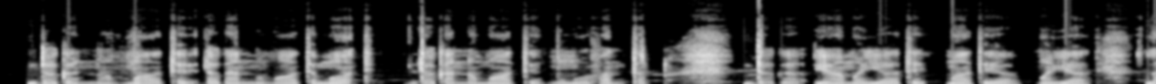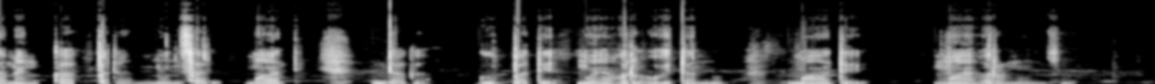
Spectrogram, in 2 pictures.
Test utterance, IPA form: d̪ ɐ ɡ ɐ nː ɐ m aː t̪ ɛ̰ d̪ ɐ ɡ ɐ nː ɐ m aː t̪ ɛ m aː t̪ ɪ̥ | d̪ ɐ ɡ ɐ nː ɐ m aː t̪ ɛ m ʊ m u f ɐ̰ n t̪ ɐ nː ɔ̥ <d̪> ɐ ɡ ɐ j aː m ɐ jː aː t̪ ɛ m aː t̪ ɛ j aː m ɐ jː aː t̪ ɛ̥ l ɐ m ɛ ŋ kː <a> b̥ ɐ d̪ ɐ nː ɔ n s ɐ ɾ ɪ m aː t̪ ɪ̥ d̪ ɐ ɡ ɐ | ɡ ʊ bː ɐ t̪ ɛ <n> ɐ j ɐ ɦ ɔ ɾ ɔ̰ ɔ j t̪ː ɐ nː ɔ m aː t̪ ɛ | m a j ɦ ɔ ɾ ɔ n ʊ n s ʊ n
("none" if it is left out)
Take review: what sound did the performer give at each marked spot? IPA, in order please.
d̪, ɐ, m

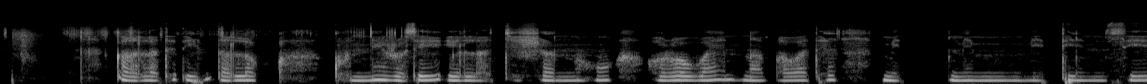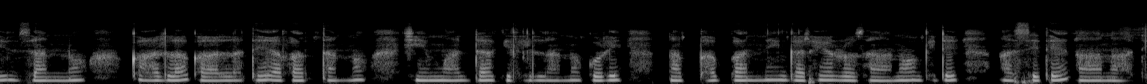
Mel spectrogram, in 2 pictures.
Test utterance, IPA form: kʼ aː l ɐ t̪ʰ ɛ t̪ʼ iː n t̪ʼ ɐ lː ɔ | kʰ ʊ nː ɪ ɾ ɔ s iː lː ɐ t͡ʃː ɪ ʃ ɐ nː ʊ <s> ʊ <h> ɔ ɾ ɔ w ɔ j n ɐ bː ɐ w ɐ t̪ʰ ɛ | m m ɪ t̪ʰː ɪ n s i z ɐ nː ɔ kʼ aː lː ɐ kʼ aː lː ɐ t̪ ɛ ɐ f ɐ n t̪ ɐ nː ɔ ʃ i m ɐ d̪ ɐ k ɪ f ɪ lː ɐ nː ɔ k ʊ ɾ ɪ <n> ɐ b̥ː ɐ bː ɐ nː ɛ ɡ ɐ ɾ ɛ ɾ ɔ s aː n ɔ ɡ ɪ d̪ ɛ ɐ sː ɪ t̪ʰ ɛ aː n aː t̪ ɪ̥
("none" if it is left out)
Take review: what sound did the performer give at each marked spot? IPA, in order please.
h, h, n

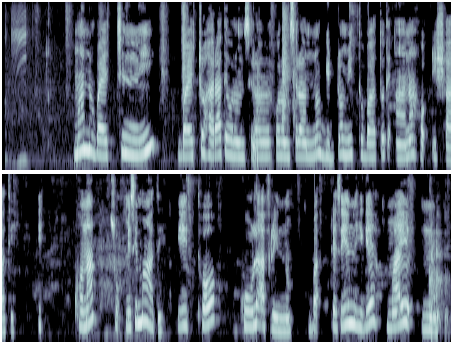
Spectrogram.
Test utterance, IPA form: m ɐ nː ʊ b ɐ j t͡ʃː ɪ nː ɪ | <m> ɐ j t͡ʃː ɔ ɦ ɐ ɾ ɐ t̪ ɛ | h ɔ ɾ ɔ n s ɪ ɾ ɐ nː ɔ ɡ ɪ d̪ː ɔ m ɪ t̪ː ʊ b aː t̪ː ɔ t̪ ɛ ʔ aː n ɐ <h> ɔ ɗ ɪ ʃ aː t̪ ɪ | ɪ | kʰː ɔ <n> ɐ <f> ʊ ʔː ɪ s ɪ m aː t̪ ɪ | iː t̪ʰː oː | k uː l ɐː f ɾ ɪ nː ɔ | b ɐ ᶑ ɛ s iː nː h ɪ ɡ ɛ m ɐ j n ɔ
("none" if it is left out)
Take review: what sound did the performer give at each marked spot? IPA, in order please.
b, h, n, s

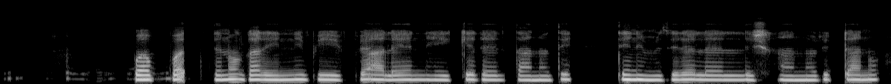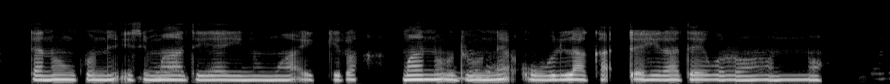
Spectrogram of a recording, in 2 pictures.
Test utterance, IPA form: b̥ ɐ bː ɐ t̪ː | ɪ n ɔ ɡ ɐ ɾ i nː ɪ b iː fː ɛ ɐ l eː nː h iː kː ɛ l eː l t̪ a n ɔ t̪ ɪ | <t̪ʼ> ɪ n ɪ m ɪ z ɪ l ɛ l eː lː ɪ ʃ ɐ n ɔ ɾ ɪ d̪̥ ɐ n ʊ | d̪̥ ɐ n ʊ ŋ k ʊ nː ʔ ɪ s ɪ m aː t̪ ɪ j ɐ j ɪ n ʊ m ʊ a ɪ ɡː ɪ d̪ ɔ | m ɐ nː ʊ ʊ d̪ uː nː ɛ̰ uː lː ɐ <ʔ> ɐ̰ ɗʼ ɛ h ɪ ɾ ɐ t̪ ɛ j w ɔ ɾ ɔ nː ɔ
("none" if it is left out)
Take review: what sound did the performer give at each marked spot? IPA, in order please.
t̪, k

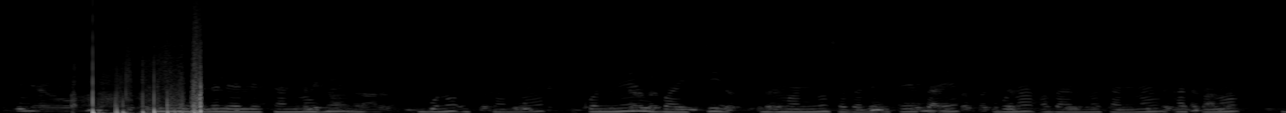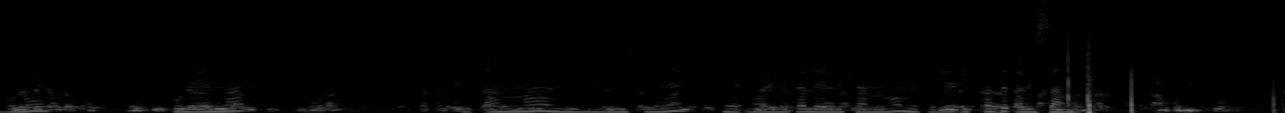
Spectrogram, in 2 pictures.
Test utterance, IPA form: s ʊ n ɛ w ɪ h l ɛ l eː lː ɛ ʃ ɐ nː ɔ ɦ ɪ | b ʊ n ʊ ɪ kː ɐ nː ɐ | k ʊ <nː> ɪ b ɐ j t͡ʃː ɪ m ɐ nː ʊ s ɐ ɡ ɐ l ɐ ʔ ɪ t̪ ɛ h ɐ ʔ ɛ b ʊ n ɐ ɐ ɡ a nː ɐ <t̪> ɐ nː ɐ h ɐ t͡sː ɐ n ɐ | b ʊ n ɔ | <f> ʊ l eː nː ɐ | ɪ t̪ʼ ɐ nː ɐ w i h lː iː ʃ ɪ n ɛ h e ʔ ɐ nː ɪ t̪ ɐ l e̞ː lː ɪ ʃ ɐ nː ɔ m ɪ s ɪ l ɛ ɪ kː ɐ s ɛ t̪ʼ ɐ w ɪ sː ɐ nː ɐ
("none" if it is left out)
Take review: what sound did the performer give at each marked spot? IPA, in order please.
nː, t̪, f

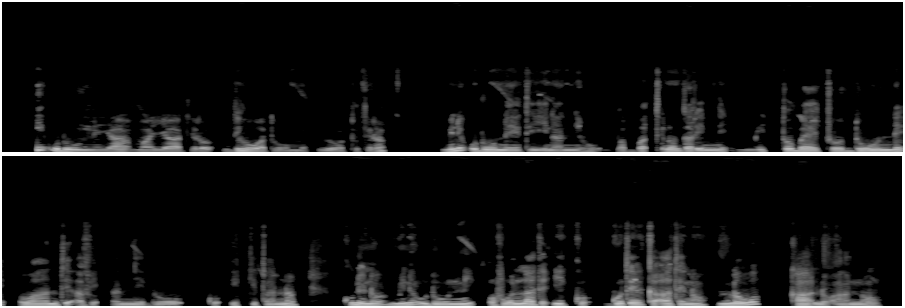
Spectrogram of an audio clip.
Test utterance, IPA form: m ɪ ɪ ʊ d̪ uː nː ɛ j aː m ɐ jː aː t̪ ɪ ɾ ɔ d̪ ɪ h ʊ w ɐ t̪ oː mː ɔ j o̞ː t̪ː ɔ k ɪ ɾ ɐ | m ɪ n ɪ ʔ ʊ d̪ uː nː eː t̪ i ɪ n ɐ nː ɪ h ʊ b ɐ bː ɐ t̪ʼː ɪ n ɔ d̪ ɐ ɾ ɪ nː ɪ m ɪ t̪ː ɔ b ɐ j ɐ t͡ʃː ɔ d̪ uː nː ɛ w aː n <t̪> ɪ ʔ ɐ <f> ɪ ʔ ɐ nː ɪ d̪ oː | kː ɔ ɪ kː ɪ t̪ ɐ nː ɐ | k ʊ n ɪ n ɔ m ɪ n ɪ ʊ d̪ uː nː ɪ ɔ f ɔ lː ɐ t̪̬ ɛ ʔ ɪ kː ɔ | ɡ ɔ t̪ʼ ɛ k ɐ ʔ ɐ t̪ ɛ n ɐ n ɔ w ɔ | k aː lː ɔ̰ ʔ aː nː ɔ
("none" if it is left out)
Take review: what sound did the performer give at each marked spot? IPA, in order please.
t̪, f

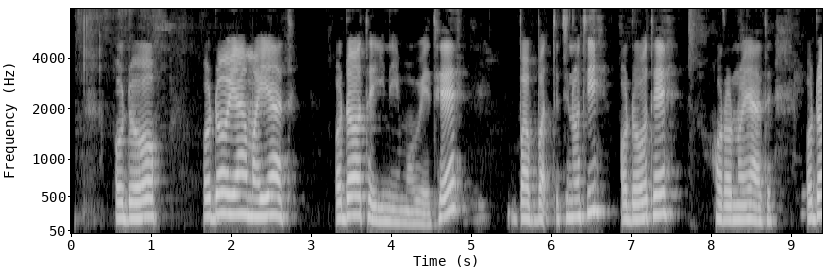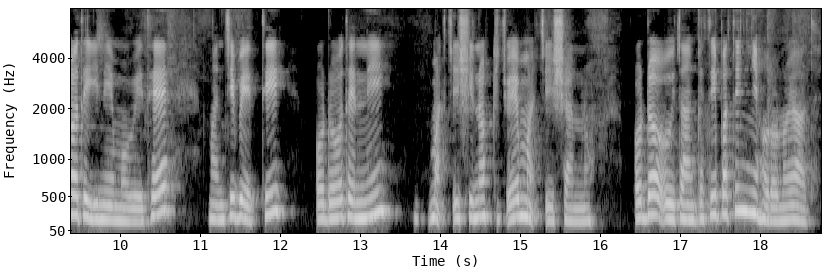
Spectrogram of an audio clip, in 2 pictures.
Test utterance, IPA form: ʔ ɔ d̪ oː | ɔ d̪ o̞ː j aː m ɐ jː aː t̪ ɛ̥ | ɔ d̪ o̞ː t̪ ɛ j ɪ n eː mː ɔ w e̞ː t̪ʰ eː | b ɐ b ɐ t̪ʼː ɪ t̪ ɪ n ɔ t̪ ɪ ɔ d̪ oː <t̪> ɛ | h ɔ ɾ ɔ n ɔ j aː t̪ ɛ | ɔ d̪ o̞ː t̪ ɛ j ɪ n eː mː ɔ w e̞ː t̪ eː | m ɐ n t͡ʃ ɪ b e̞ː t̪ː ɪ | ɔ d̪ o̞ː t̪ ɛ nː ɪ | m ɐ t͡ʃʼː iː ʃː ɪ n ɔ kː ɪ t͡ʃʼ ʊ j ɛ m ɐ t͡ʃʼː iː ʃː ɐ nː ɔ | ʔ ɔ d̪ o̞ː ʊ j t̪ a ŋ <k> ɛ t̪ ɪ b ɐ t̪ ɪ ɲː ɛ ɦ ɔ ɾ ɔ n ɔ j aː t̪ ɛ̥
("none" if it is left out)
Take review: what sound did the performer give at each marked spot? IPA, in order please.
t̪, k

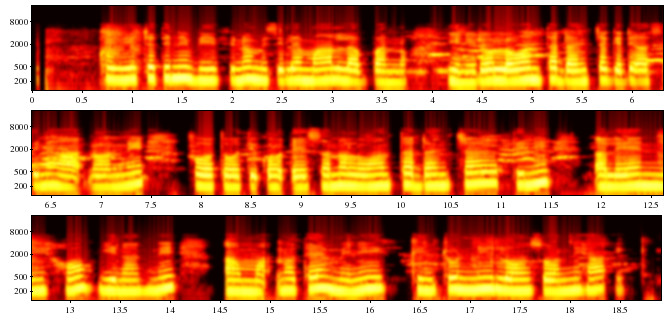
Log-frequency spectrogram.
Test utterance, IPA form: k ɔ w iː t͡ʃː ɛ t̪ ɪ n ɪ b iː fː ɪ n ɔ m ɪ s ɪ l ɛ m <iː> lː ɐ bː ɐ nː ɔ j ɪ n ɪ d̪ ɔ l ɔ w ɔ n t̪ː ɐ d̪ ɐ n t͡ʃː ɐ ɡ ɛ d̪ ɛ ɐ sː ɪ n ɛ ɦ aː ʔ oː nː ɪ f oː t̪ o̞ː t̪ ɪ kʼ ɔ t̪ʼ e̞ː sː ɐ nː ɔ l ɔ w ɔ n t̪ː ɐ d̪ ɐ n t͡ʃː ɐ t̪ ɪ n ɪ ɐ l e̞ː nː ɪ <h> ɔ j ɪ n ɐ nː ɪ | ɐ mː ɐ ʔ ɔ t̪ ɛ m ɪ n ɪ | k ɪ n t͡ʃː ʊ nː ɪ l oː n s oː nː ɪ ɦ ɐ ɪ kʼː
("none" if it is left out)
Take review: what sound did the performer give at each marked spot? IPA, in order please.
aː, h

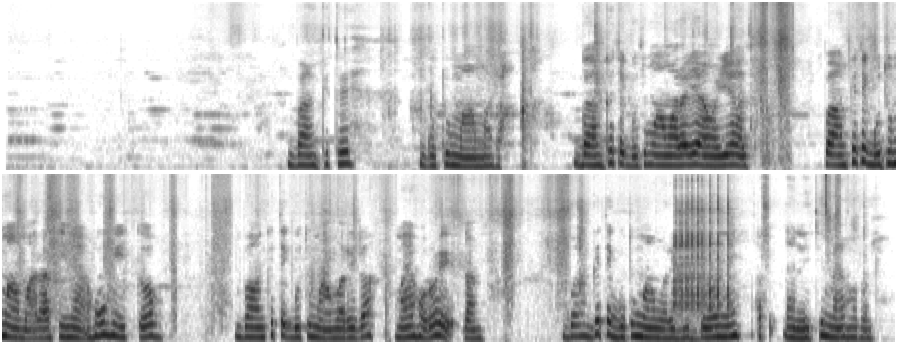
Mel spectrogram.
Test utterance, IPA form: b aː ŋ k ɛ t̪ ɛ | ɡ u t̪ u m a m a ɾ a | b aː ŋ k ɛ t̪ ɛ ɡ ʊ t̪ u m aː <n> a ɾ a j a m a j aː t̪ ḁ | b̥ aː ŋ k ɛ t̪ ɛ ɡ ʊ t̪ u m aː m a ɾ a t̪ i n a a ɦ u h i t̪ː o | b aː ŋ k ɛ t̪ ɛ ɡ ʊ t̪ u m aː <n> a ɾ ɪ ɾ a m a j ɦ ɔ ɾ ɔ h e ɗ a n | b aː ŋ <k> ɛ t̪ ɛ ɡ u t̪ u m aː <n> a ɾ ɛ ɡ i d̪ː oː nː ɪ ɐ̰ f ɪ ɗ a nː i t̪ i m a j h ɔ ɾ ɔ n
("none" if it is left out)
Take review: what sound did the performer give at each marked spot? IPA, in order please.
m, m, k, m

